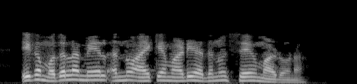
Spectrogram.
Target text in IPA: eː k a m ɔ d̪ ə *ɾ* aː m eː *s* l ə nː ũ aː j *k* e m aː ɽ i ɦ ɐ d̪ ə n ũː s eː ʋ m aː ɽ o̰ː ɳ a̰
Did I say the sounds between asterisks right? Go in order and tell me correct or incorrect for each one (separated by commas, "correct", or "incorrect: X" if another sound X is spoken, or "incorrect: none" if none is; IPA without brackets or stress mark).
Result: incorrect: l, incorrect: none, correct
